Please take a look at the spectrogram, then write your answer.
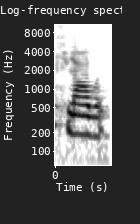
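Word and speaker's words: flower: अगर वोवेल आता है तो OW को हम औ प्रोनाउंस करेंगे, औ। जैसे कि देखिए यहाँ पे एग्जांपल है फ्लावर, ये होता है फ्लावर।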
